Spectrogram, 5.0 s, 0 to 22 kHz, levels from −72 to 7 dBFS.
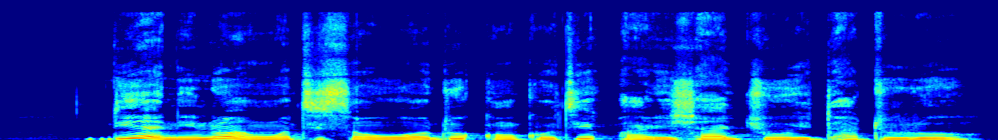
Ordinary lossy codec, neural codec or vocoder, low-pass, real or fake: none; none; none; real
